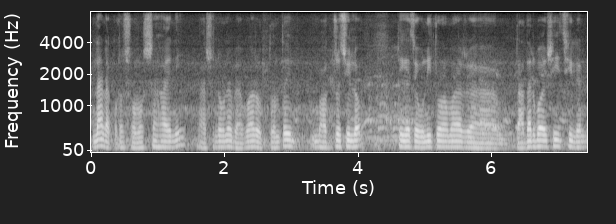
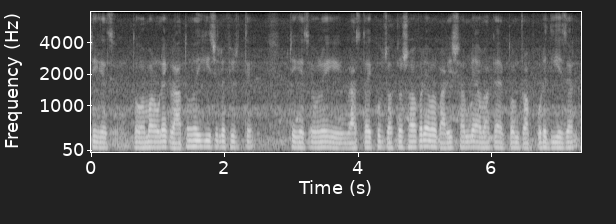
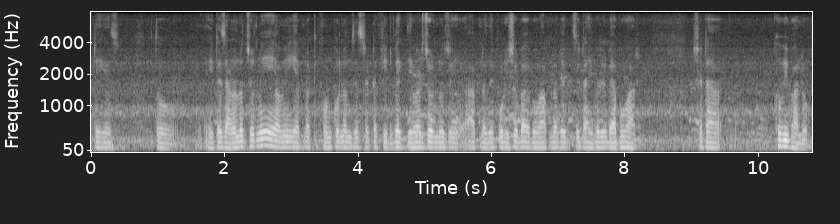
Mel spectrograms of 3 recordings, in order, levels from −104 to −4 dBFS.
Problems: constant background noise, background conversations at intervals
